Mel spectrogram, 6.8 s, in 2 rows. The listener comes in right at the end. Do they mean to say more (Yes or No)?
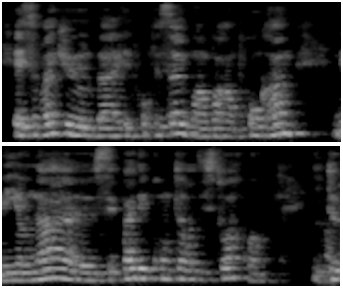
No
